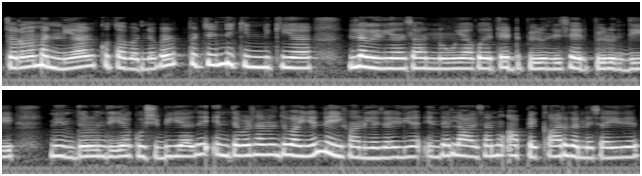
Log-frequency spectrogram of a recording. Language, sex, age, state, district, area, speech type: Dogri, female, 18-30, Jammu and Kashmir, Samba, rural, spontaneous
